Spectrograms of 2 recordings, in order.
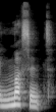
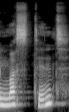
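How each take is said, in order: First: The T sound is left out of the word. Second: The T sound is pronounced in the word. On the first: The speaker calls it right. "the T is actually silent" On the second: The speaker calls it wrong. "We do not say mustn't"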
